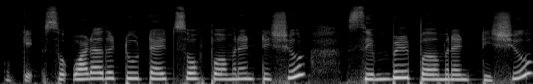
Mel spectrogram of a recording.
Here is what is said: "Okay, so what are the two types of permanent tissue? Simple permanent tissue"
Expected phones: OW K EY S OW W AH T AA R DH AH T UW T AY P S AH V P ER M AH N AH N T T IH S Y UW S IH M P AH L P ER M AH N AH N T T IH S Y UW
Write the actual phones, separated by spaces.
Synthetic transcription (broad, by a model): OW K EY S OW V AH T AA R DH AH T UW T AY P S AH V P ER M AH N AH N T T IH SH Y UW S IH M B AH L P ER M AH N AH N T T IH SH Y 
